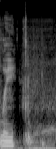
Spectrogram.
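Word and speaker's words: Leigh: at String Lake and Lee Lake. So I think that's how you pronounce that. It looked like it's pronounced Lee.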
